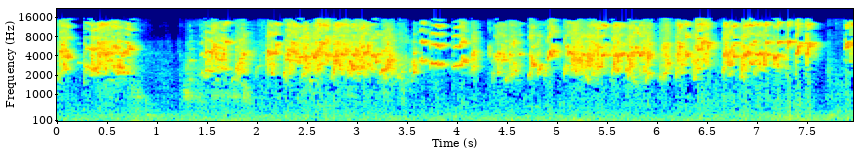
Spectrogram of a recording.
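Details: Lovebirds crowded in a colony cage at a breeding farm call in the morning, a dense high chattering with a pause near one second and a brief rippling squeal around four seconds.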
